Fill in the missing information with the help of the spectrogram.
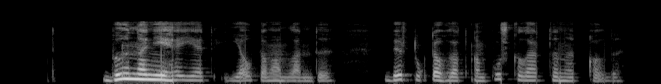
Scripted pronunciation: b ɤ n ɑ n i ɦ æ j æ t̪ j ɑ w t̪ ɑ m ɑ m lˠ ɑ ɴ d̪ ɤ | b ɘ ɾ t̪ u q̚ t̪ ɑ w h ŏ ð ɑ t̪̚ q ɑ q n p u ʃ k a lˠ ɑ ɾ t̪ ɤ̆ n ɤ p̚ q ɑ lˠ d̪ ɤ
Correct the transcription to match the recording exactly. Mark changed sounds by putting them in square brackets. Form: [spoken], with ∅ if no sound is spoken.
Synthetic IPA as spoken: b ɤ n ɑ n i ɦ æ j æ t̪ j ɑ w t̪ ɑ m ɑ m lˠ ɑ [n] d̪ ɤ | b ɘ ɾ t̪ u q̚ t̪ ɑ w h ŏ ð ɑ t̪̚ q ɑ [∅] n p u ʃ k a lˠ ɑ ɾ t̪ ɤ̆ n ɤ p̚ q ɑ lˠ d̪ ɤ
